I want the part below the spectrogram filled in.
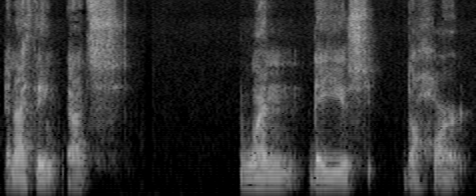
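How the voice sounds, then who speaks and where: Low, gravelly man answering in class. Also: completely flat delivery, extremely slow, mellow. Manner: hesitant, filler-heavy when speaking freely. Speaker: class student. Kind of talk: reciting catechism answers, then explaining.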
